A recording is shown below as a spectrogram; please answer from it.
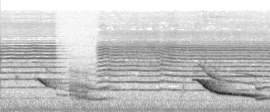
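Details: Six-month-old Miniature Schnauzer sitting on a lap, howling along with a trumpet sound from an interactive web page; harmonic trumpet-like tones fill the background while the dog gives two sliding howls that fall from high to low.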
